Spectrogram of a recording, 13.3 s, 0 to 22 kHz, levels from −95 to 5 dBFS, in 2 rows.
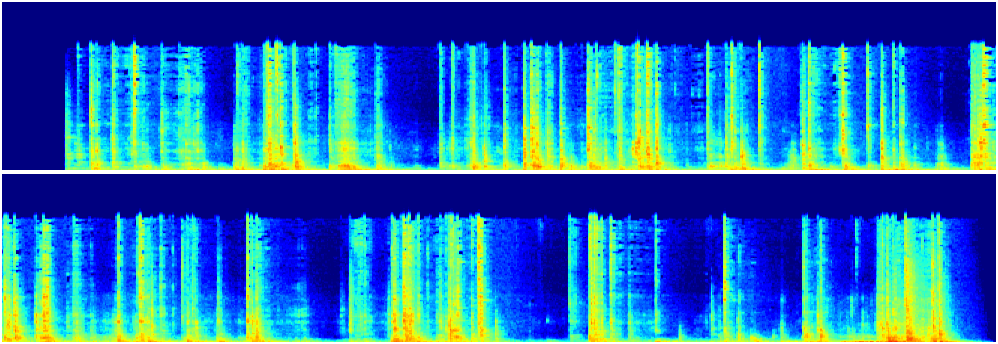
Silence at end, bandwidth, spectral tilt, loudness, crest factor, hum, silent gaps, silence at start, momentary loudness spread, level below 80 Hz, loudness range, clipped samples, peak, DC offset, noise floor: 0.15 s; 17 kHz; -3 dB/octave; -20 LUFS; 22 dB; none; none; 0.45 s; 17 LU; -36 dBFS; 2 LU; under 0.1%; -2 dBFS; under 0.1%; -45 dBFS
